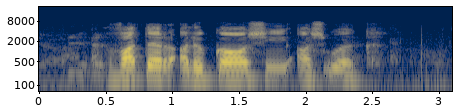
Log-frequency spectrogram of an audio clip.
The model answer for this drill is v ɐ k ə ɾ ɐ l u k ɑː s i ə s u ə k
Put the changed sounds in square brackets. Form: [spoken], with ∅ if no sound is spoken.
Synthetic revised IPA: v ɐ [t] ə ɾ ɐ l u k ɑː s i [ɐ] s u ə k

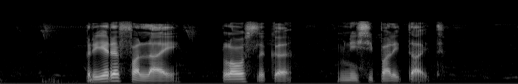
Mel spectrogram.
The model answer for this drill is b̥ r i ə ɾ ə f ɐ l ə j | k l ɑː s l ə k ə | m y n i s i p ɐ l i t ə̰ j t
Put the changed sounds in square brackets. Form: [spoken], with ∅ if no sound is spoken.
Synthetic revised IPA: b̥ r i ə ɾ ə f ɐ l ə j | [p] l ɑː s l ə k ə | m y n i s i p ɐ l i t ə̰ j t

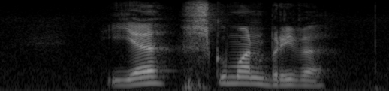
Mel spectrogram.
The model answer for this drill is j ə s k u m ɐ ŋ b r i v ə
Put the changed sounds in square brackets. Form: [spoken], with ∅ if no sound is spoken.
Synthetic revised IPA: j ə s k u m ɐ [n] b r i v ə

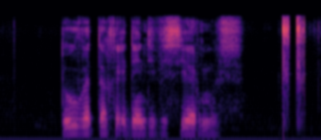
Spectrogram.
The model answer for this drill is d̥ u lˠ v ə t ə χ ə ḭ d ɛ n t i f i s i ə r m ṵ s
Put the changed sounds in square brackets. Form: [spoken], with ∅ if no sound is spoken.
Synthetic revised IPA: d̥ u lˠ v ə t ə χ ə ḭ d ɛ n t i f i s i ə r m ṵ s

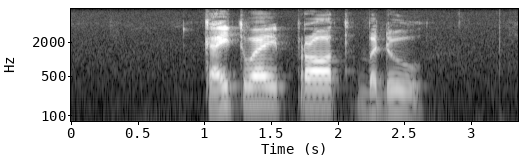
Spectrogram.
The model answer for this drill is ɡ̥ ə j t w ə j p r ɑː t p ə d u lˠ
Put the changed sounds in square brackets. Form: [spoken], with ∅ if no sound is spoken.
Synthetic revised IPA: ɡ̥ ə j t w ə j p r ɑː t [b] ə d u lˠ

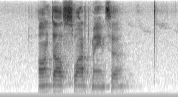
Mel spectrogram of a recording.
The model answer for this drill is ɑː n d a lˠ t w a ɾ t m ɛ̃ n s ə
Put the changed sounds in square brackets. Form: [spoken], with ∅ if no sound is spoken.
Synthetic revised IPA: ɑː n [t] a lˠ [s] w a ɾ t m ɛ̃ n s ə

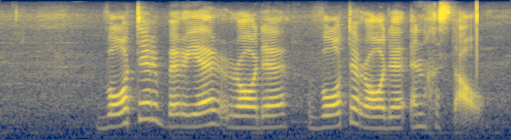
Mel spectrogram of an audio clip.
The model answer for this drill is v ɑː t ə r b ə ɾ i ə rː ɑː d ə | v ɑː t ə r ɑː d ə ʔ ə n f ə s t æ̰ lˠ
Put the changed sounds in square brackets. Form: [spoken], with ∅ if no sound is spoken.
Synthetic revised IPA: v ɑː t ə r b ə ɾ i ə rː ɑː d ə | v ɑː t ə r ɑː d ə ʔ ə n [χ] ə s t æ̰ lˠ

